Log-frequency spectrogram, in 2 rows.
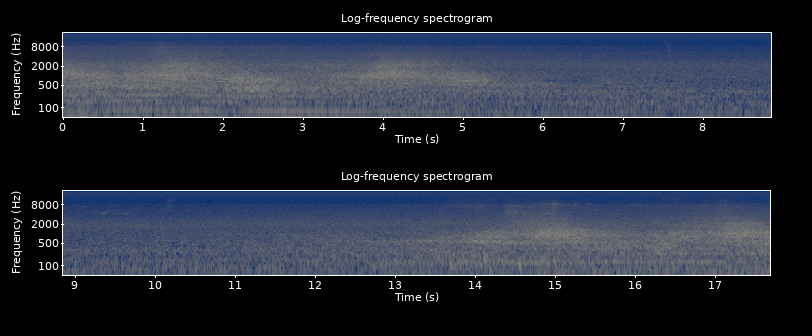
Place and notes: berlin wall of sound-falkenseer str. j.dickens160909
